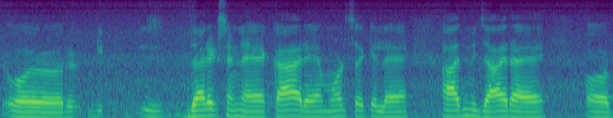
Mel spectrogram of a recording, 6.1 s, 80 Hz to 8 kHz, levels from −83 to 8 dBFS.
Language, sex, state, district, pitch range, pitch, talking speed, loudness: Hindi, male, Rajasthan, Bikaner, 125-145 Hz, 135 Hz, 125 wpm, -16 LUFS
